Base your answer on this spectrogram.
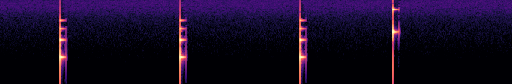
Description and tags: CountDown Beep
beep, Countdown, start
